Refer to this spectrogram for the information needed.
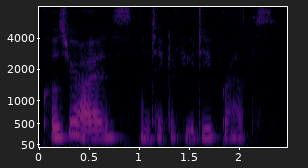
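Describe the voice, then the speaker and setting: A woman leading a guided meditation in a gentle, soothing, deliberate way, with long pauses between phrases. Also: mid-range voice, flat delivery, creaky, husky. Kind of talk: guided meditation, scripted and slow.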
